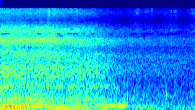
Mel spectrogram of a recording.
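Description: A motor vehicle engine running steadily close by, then falling away about a second and a half in.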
